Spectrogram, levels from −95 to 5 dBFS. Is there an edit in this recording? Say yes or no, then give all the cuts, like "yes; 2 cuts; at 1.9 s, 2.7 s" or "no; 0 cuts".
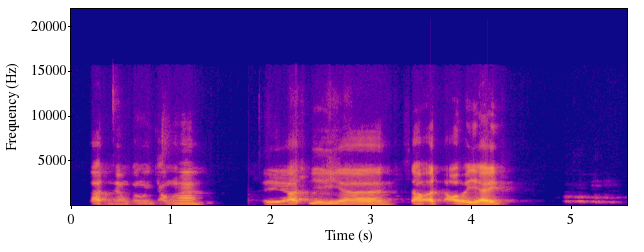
yes; 1 cut; at 2.1 s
